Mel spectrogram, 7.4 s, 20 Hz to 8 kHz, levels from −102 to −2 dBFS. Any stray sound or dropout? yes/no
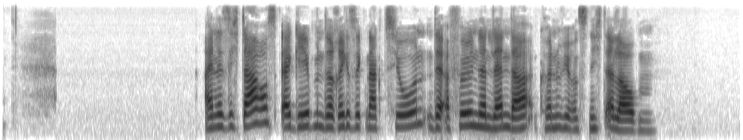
no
